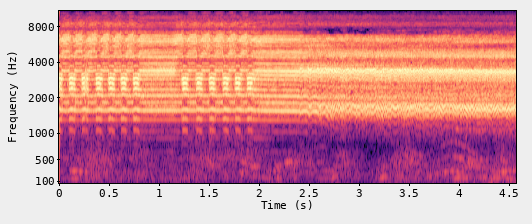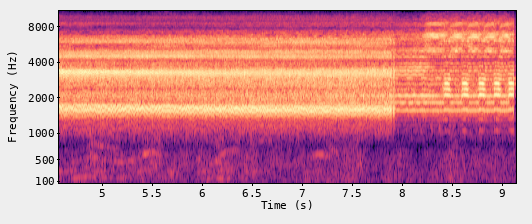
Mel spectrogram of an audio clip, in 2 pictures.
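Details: Pomponia linearis, the common cicada, opening with rapid pulsed buzzes, then swelling into a long, unbroken shrill drone that cuts off abruptly before pulsing resumes.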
